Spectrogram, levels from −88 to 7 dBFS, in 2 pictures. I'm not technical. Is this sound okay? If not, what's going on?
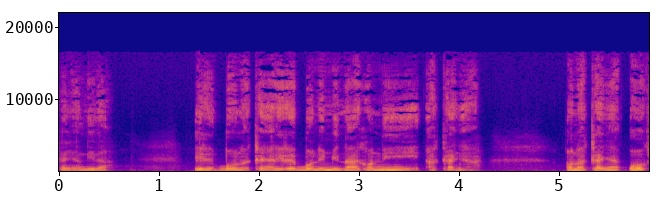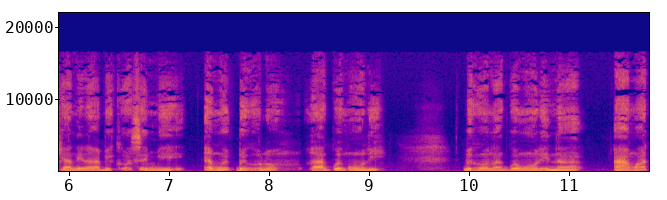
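Yes, the recording shows no technical faults anywhere along its length.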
